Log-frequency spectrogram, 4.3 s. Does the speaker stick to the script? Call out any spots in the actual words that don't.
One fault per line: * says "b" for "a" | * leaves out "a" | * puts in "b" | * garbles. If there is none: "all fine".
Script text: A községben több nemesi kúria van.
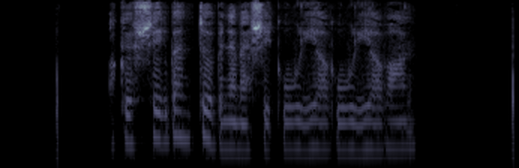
* puts in "kúria"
